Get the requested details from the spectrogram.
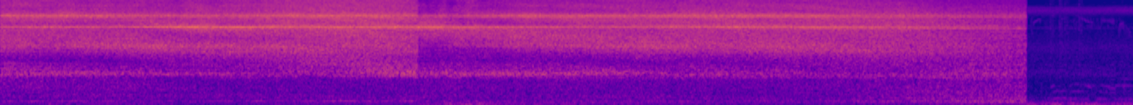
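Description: A jet engine whines and roars loudly up close.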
